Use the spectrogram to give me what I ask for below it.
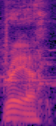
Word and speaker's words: Rhea: There's Lady Reyes. Or Rhea, excuse me. I keep pronouncing her name wrong.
